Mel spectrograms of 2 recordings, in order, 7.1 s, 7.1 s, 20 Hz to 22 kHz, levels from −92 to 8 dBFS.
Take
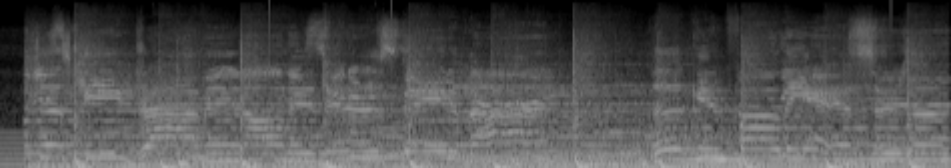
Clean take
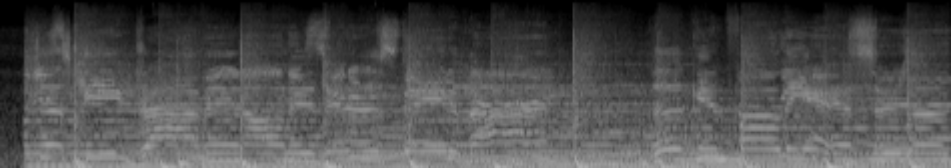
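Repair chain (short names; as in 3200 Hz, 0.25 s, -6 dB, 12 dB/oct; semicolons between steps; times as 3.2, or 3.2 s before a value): de-click; de-hum 125.6 Hz, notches 7; inverse comb 0.106 s -14.5 dB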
